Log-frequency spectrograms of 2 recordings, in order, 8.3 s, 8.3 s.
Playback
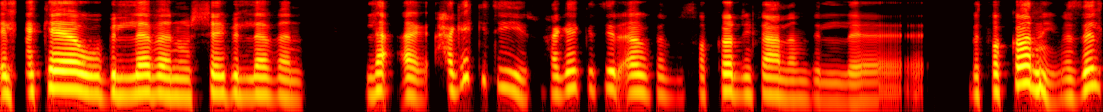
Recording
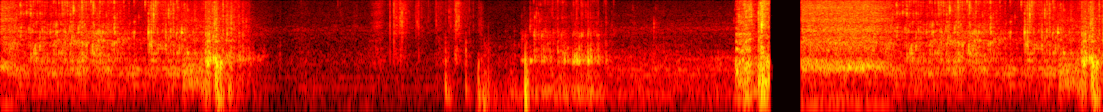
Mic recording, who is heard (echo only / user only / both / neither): neither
